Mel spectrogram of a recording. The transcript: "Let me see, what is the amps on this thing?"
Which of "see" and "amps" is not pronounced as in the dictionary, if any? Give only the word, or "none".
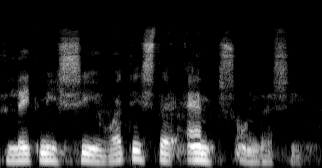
none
